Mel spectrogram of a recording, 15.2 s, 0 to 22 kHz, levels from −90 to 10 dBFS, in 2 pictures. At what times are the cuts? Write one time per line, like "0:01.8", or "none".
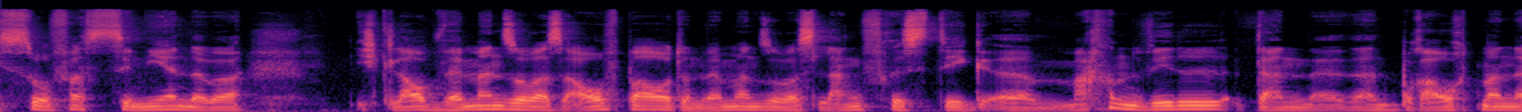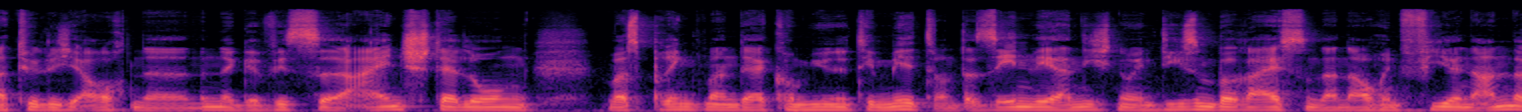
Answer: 0:08.6
0:12.3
